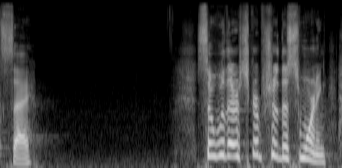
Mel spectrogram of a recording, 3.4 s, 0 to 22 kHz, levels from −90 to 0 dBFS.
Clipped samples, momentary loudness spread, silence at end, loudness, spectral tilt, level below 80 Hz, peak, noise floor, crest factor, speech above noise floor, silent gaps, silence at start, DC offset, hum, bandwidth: under 0.1%; 6 LU; 0.15 s; -22 LUFS; -3.5 dB/octave; -54 dBFS; -6 dBFS; -66 dBFS; 18 dB; 44 dB; none; 0 s; under 0.1%; none; 19.5 kHz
